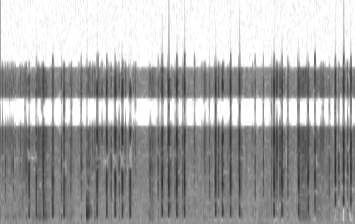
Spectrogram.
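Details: Termites communicating by tapping their heads on the timber they are eating: sharp dry clicks in rapid irregular bursts, like light typing, over a low steady hum.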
